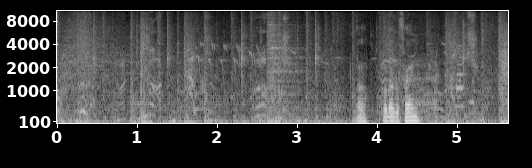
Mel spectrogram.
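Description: Cartoon punches land with sharp smacks and thuds.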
